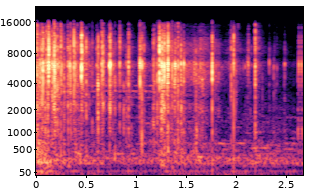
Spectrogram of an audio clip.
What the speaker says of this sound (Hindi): इस सिक्के को स्लीव में से निकाल कर मैं आपको दिखाता हूँ।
